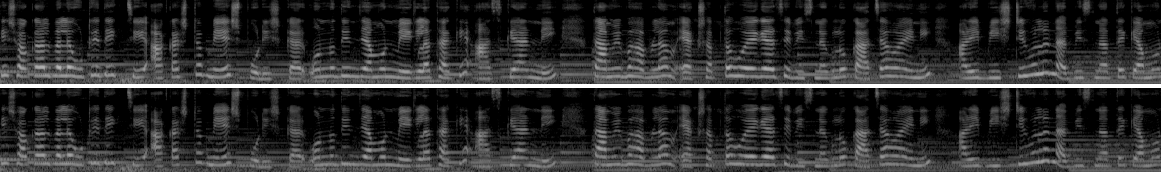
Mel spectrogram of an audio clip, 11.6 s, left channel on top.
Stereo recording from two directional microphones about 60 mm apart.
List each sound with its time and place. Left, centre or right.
0.0 s a woman's voice: left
